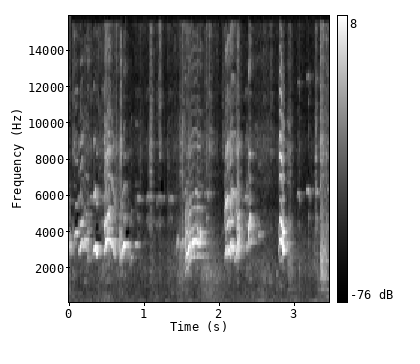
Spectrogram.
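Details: Gloster canary, 9 January 2023, singing short clusters of sweet high trills and chirps separated by brief pauses, over a soft low hum.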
